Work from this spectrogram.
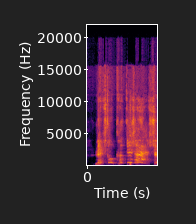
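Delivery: high nasal frog puppet voice. Performing a cartoon frog puppet talking to another character about going off to confront someone, in a high nasal puppet voice. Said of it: "I can do Yoda and Kermit talk".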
